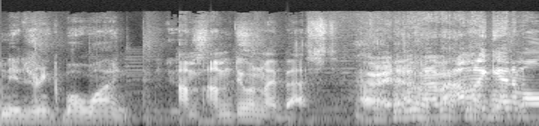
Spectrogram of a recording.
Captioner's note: group laughs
